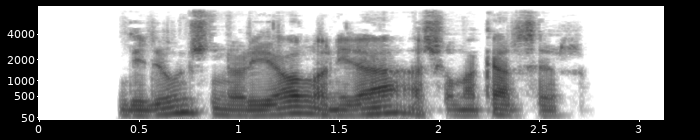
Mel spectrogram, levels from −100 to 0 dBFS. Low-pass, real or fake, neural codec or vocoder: 7.2 kHz; real; none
